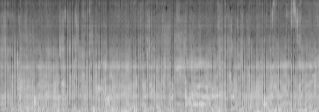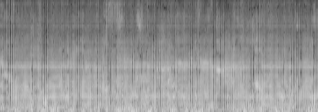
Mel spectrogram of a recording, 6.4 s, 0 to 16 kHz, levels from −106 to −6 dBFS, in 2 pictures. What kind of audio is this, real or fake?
fake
